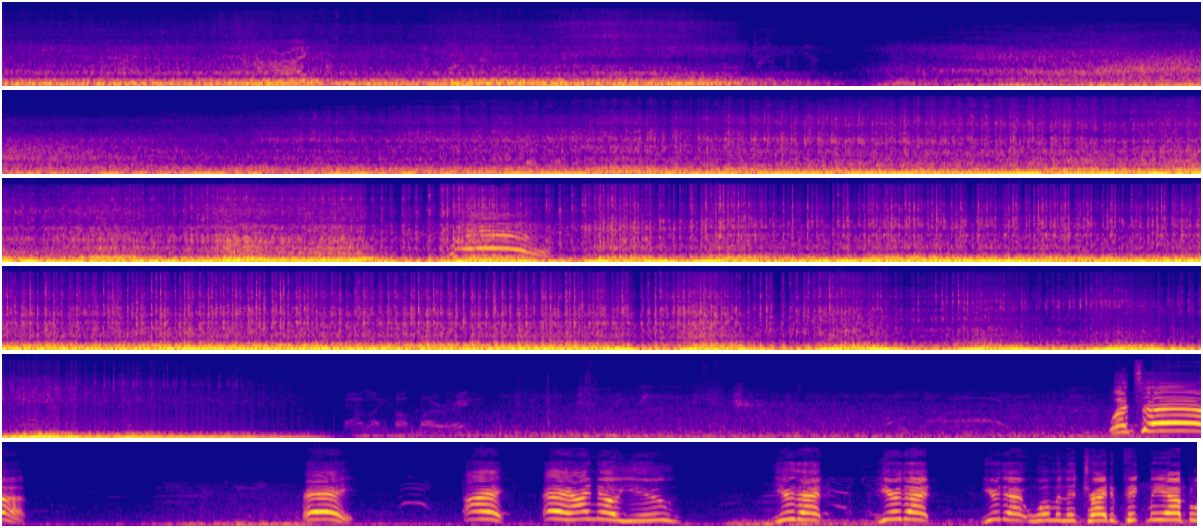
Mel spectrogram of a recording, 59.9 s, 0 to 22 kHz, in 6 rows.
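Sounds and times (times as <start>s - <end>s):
car engine rumbling and revving: 0.0s - 42.8s, 54.3s - 59.9s
background voices: 6.2s - 12.3s.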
